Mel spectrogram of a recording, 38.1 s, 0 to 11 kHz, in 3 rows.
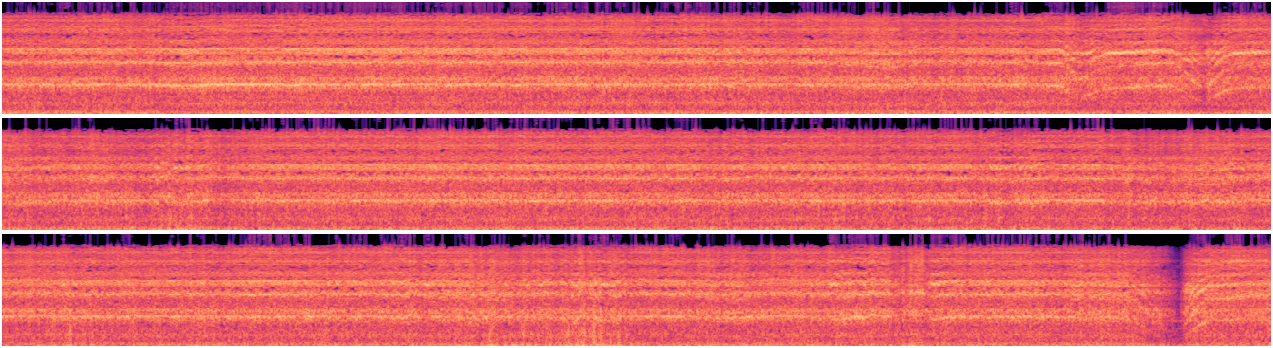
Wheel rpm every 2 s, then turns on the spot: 230, 230, 230, 230, 220, 200, 200, 230, 230, 230, 230, 230, 220, 230, 230, 230, 220, 230, 150.
none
